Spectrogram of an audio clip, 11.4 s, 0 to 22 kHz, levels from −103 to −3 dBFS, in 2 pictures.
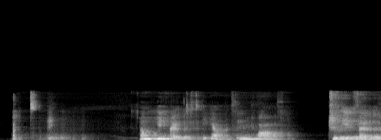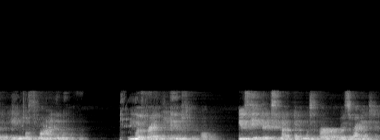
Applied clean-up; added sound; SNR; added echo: neural mask model DeepFilterNet 3.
